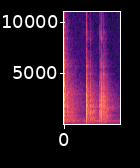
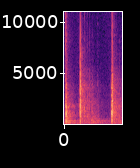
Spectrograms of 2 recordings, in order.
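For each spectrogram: First: PLA plastic 3D print, hollow sound. Second: bronze-filled PLA print with a metallic sound.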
